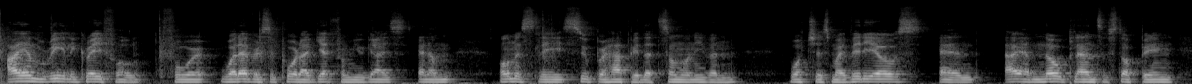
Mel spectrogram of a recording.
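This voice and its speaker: A man speaks in a Swedish accent at a fairly slow pace. His intonation is monotone and flat. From Sweden, Stockholm. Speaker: youtuber. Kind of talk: casual vlog chat. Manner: halting, many restarts.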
